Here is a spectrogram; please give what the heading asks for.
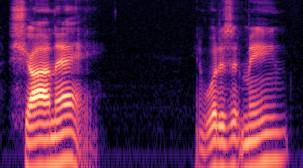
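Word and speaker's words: שָׁנָה: It's Strong's number 8141, and it's pronounced shaneh.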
